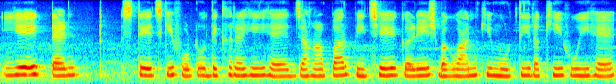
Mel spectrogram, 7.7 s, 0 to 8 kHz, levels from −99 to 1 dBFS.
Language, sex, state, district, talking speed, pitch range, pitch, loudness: Hindi, female, Madhya Pradesh, Katni, 150 wpm, 200-220 Hz, 215 Hz, -17 LUFS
